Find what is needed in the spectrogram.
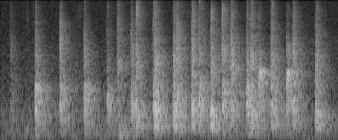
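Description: Scattered audience applause, made of distinct, irregular hand claps rather than a dense wash.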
